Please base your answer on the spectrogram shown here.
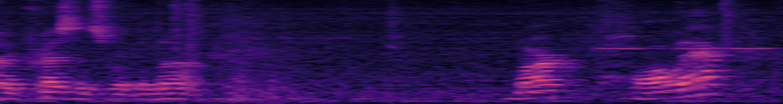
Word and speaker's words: Pawlak: "Mark Pawlak?" she inquired, stressing the first syllable, speaking with a distinctly British accent.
